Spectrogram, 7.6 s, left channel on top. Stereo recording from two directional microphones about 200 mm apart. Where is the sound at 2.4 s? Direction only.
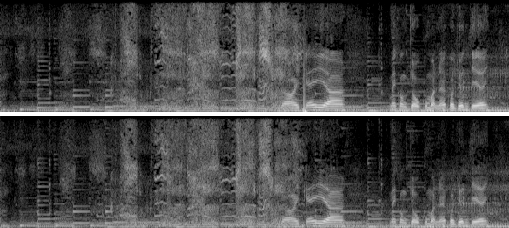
Centre (ahead or behind); by 5.2 s 20° left (ahead or behind).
